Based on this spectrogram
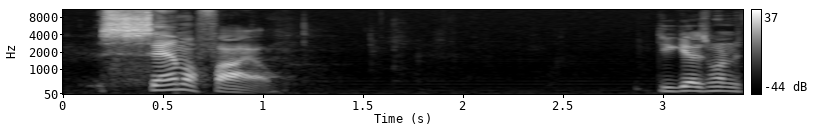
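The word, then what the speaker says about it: psammophile: you're going to try to say it it's semaphile do you guys want to attempt to spell that no I don't embarrass myself nope okay no it's actually p-s-a-m-e-m-m-o get that samaphile shouldn't be spelled that way what does it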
